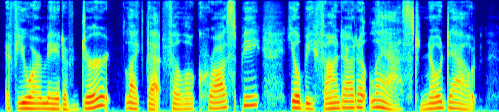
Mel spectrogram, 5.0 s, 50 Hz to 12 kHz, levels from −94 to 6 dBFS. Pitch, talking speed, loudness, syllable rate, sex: 170 Hz, 215 wpm, -18 LUFS, 4.8 syllables/s, female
